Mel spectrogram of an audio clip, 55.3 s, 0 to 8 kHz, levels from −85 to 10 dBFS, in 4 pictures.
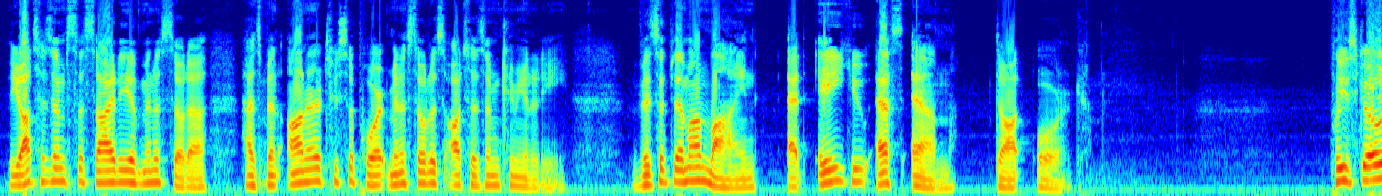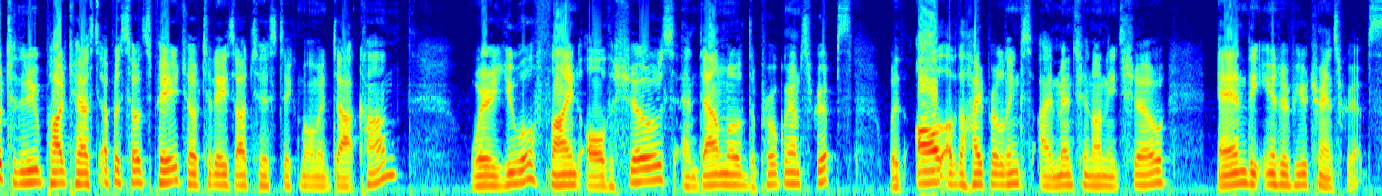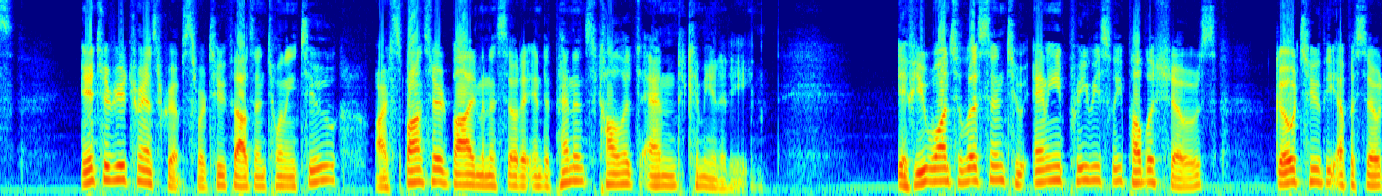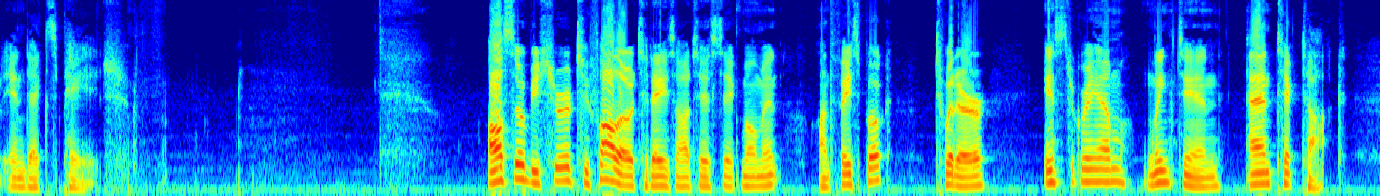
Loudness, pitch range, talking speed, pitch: -13 LUFS, 90-135 Hz, 105 wpm, 110 Hz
